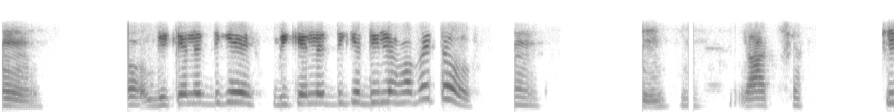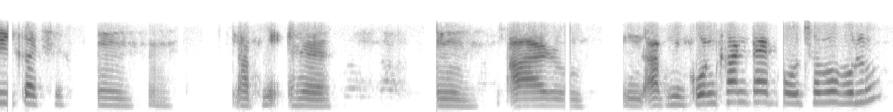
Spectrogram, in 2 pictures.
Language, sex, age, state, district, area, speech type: Bengali, female, 60+, West Bengal, Paschim Bardhaman, urban, conversation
